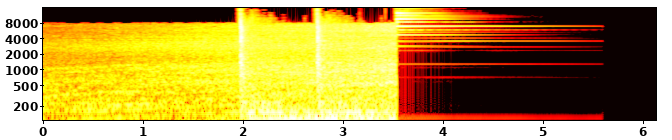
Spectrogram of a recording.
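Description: Intro sound effect: a rumbling whoosh builds in loudness, jumps up with two sharp hits about two seconds in, then cuts off suddenly into a bell-like ding that rings out and fades.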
